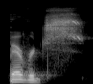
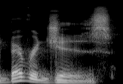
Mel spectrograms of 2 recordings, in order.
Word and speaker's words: beverages: using in two expressions I cannot pronounce the word beverag drinks and beverag I have to separate the sound and say beverages beverages drinks and Beverages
